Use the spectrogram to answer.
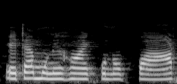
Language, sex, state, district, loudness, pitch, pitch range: Bengali, female, West Bengal, Jhargram, -14 LUFS, 255 Hz, 245-265 Hz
